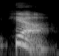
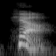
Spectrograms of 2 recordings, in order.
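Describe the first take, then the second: First: A very posh British accent, almost 'hyah'. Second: A very posh British accent, almost 'hyah'.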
